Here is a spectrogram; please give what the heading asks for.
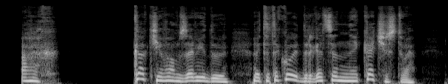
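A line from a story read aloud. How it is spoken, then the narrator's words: Impulsive exclamation, interrupting. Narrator (Russian): Порывисто воскликнула она, прервав его тираду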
